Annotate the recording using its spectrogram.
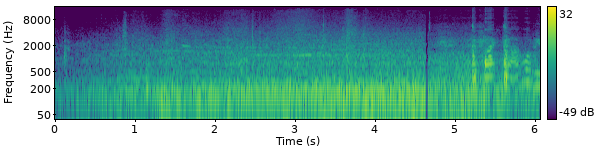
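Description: Steady low rumble of an Airbus A320 cabin on the ground, fading in over the first couple of seconds. A cabin PA announcement begins near the end.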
